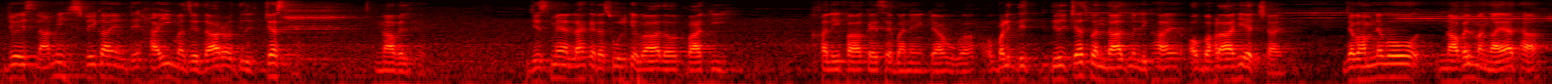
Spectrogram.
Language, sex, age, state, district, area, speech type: Urdu, male, 18-30, Uttar Pradesh, Shahjahanpur, urban, spontaneous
